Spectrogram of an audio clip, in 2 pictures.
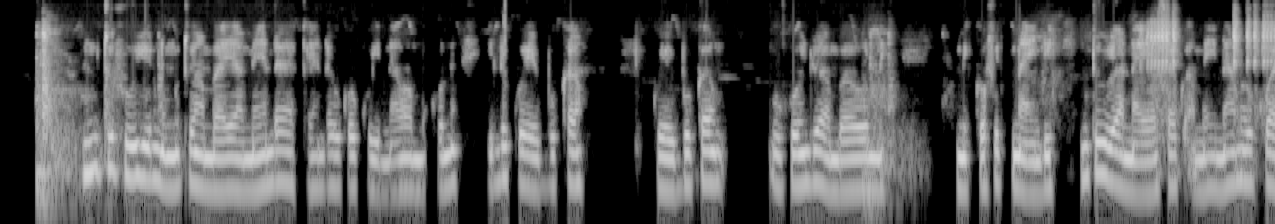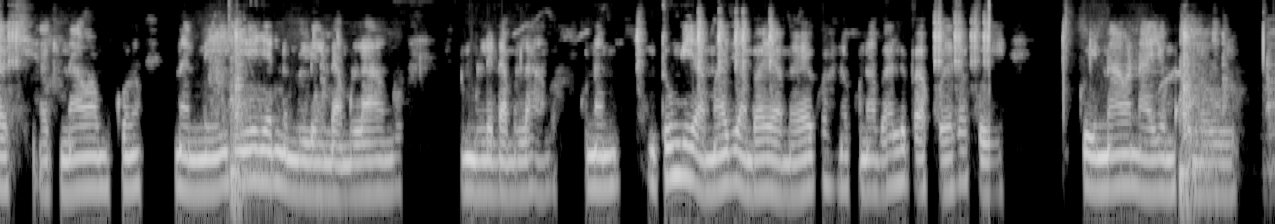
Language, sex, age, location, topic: Swahili, male, 25-35, Nakuru, health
